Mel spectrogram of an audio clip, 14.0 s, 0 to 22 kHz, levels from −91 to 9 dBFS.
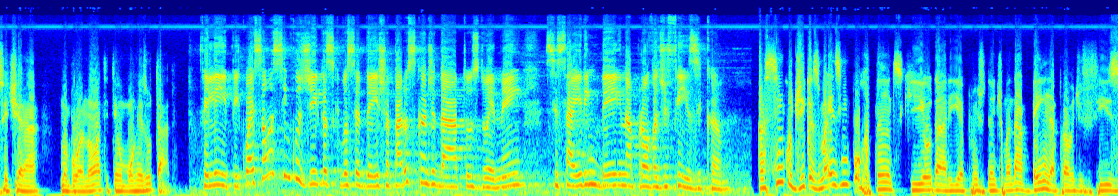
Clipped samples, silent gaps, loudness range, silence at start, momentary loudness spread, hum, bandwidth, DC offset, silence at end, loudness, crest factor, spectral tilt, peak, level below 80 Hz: under 0.1%; none; 1 LU; 0 s; 5 LU; none; 16.5 kHz; under 0.1%; 0 s; -18 LUFS; 10 dB; -4.5 dB/octave; -8 dBFS; -36 dBFS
